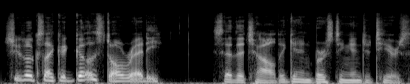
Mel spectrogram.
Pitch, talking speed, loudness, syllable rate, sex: 120 Hz, 190 wpm, -19 LUFS, 5.1 syllables/s, male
